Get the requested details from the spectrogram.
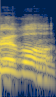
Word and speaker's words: Strubel: How do we pronounce that, Strubel? – Pronounce it Strubel, like apple. – Strubel.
